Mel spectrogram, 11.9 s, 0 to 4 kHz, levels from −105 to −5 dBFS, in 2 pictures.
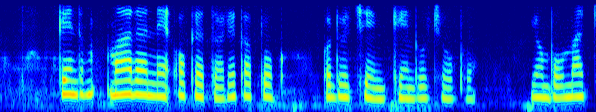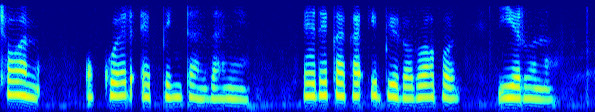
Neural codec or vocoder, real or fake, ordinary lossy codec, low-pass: codec, 24 kHz, 1.2 kbps, DualCodec; fake; none; 3.6 kHz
